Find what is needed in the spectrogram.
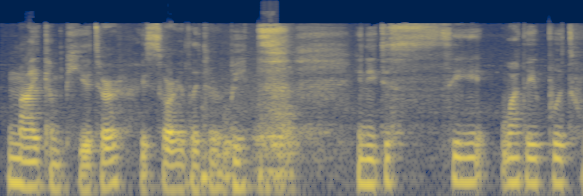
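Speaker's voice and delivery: usual speaking voice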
